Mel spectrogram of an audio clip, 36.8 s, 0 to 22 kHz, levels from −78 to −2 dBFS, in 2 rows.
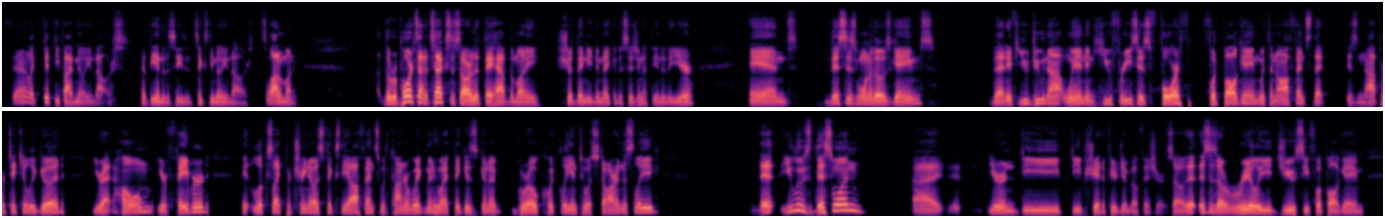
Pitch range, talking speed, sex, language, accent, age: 110-150 Hz, 200 wpm, male, English, American, 30-49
